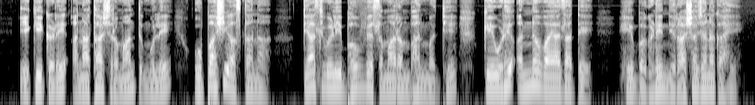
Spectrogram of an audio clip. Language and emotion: Marathi, sad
